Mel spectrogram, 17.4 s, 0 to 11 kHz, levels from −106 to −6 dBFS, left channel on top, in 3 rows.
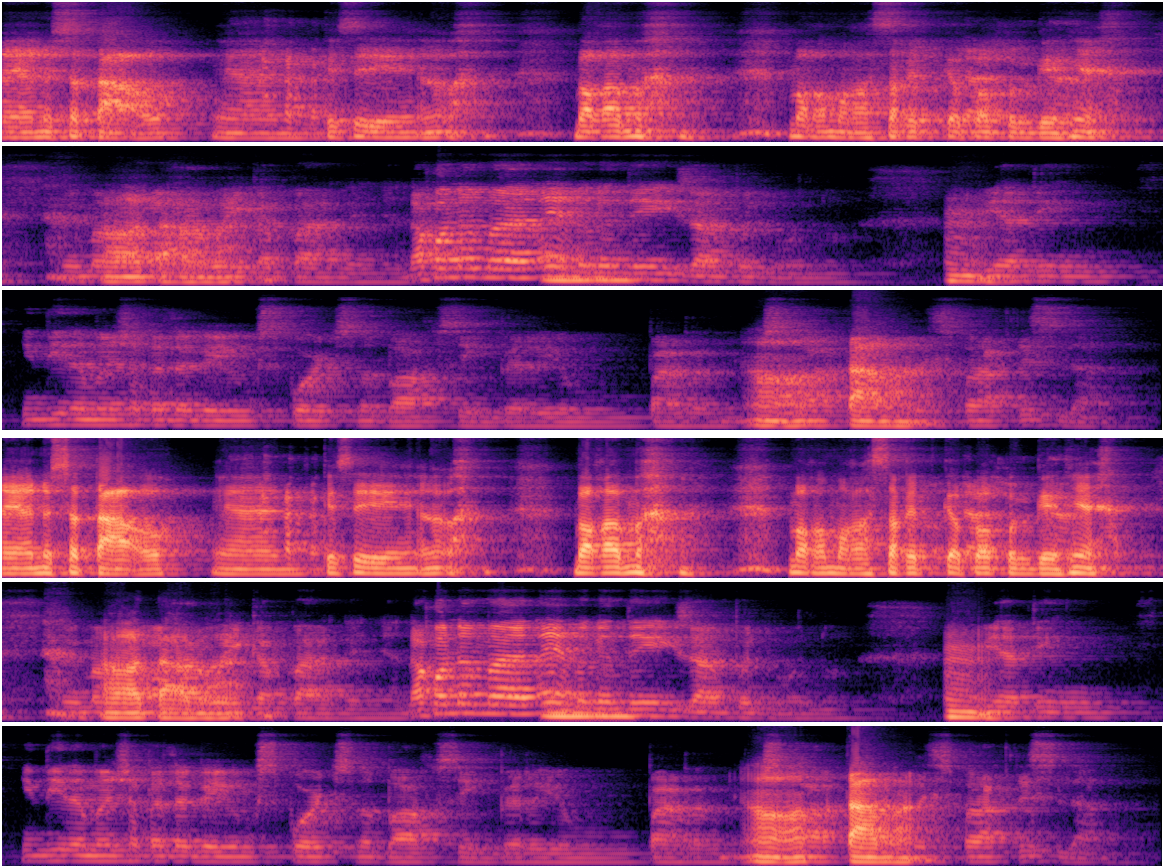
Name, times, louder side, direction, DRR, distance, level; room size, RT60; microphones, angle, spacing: voice 1, 0.0-1.5 1.8-5.6 6.0-7.0 8.5-8.8 10.5-10.8 15.3-16.2, right 6 dB, 90° right, 8 dB, 0.3 m, -26 dB
voice 2, 1.3-1.9 4.6-5.6 6.1-11.3 11.7-17.1, right 3 dB, 50° right, 2 dB, 1.1 m, -38 dB
7.3 x 7.1 x 3.4 m, 0.82 s
head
